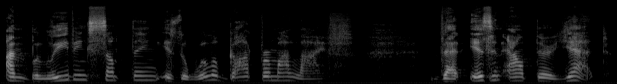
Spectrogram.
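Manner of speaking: usual speaking voice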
